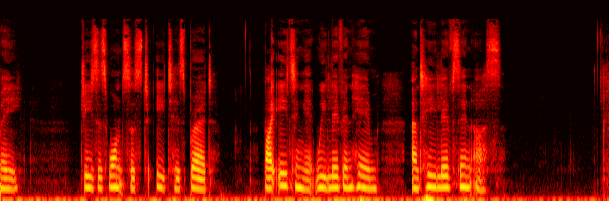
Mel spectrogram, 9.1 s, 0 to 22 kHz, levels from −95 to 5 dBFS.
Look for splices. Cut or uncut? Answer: uncut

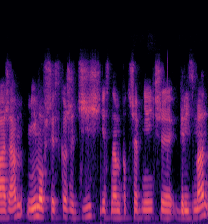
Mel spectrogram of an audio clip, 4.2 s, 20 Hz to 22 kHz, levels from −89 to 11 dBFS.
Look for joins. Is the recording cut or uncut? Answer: uncut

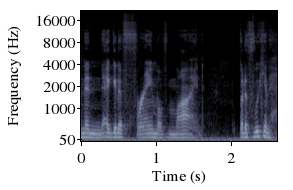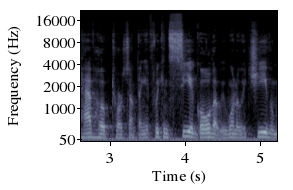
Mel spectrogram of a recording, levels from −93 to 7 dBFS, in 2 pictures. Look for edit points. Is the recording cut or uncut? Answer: uncut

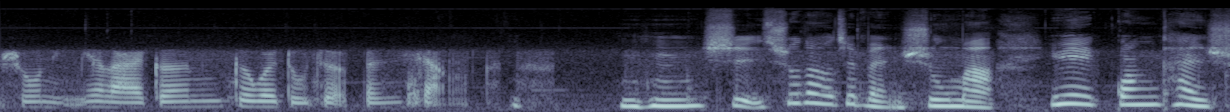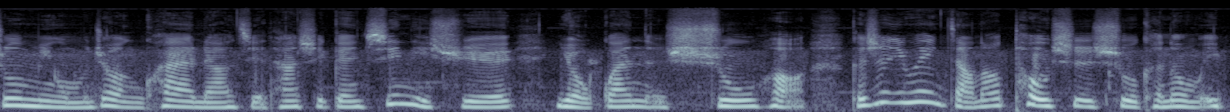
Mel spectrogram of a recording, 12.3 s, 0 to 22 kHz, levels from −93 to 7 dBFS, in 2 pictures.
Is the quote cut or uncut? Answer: uncut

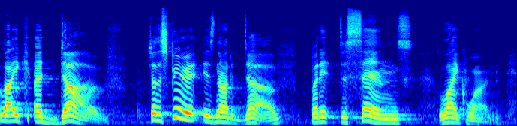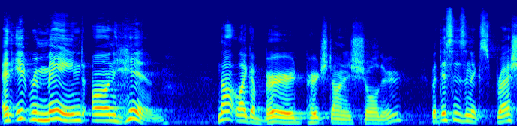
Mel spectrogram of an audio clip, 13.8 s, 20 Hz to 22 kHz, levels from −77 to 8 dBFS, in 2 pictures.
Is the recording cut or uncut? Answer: uncut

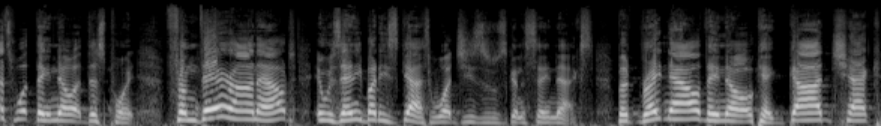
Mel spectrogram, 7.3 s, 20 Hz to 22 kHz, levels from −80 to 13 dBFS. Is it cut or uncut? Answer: cut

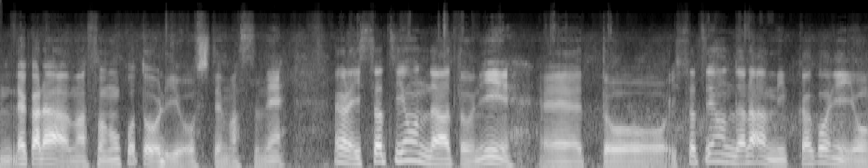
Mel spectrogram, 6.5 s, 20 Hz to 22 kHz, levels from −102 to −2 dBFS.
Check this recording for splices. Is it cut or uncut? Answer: uncut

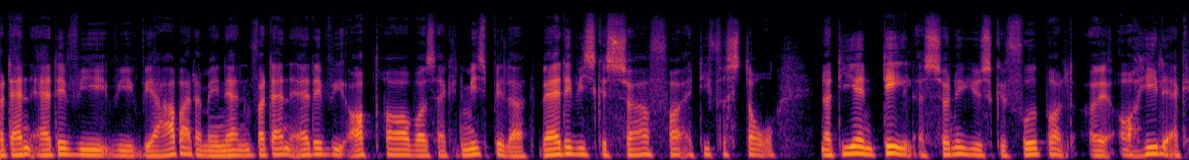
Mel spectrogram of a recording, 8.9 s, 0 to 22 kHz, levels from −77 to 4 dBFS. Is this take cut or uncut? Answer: cut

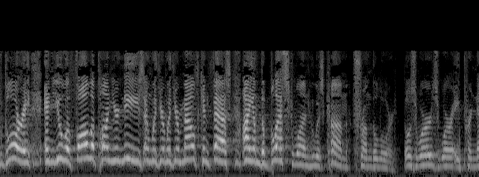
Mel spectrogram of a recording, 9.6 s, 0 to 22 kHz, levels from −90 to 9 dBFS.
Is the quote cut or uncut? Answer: cut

